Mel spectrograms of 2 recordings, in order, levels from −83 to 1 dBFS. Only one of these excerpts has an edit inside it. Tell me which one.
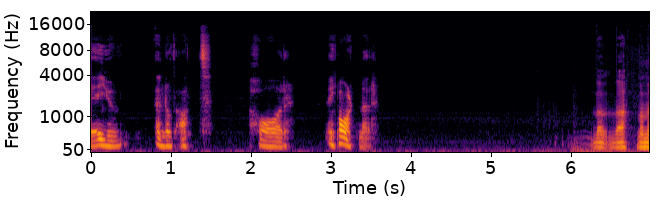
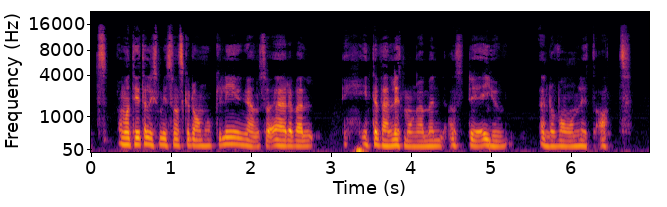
first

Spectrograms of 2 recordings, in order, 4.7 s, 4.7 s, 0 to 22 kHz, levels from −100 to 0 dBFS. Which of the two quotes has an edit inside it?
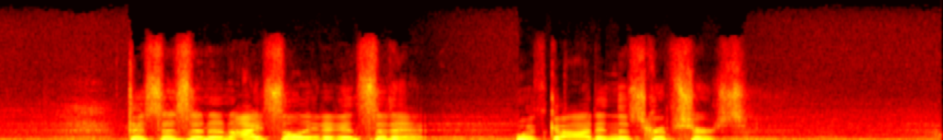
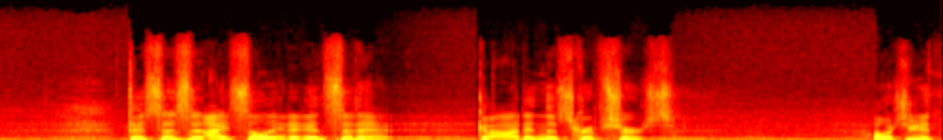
second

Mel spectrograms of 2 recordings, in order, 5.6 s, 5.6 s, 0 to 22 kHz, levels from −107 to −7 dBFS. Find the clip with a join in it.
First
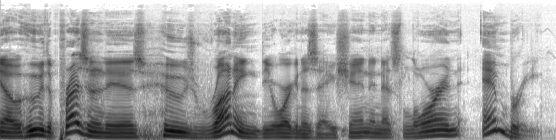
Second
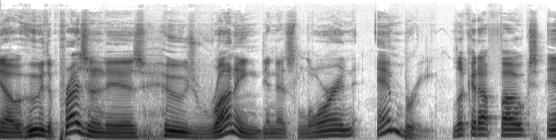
second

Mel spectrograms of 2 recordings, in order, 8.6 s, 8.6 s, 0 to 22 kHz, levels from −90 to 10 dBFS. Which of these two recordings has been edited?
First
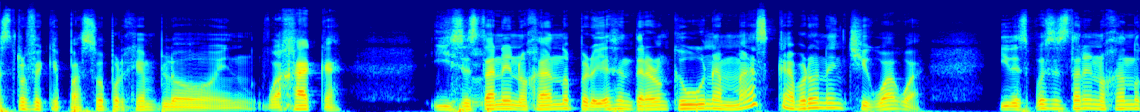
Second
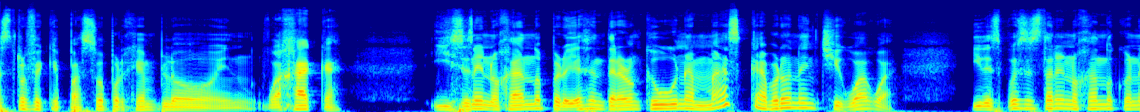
second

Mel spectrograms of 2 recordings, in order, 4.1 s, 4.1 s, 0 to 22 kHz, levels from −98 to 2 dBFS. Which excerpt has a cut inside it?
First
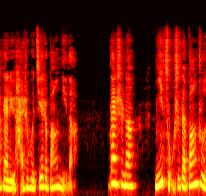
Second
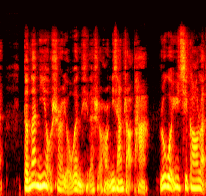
second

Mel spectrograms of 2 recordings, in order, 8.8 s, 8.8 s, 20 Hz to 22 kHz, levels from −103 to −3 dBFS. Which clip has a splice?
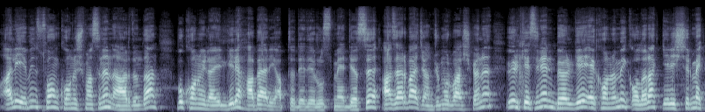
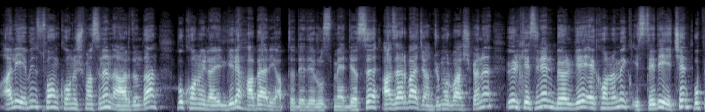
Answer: second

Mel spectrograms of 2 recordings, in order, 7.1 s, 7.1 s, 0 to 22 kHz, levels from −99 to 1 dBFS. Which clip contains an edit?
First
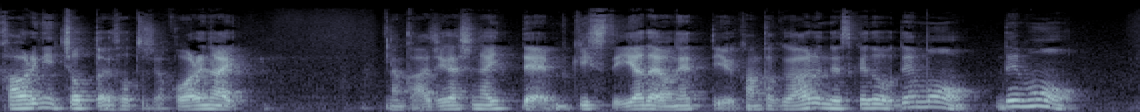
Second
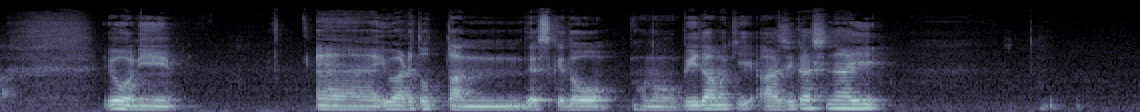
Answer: first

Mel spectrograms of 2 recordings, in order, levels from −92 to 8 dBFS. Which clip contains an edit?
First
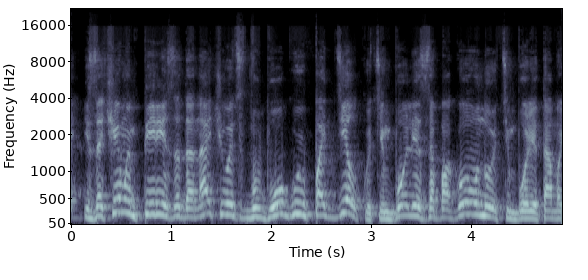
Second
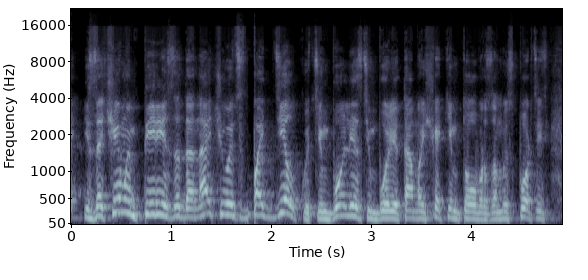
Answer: second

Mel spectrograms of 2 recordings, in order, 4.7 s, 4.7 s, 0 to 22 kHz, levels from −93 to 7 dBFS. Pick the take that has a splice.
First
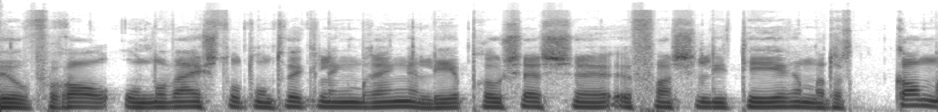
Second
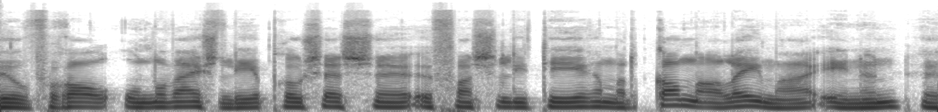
second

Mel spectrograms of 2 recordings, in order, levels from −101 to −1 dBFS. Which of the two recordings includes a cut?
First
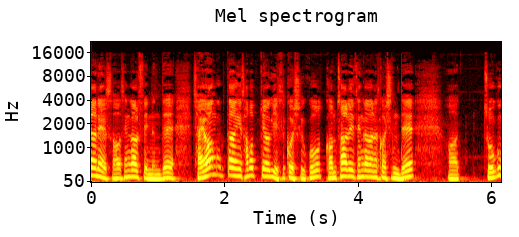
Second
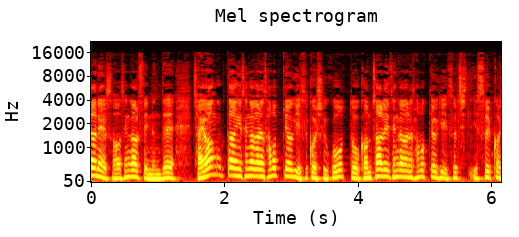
first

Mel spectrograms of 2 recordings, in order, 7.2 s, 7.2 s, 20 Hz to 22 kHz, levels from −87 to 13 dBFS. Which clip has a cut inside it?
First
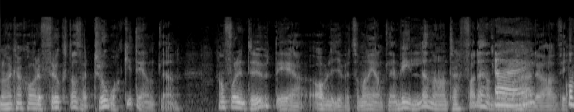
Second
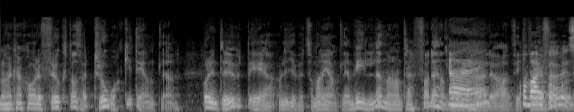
second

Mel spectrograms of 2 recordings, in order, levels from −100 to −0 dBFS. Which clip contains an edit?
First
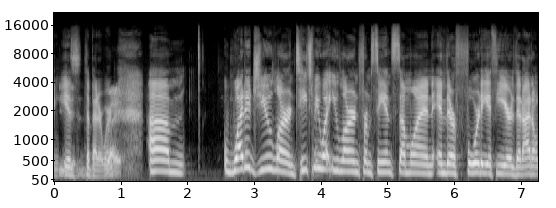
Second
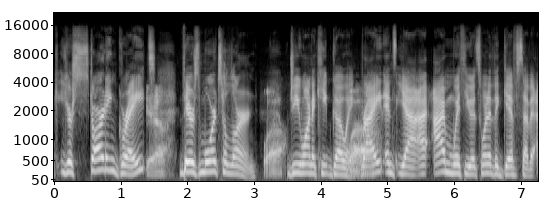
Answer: second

